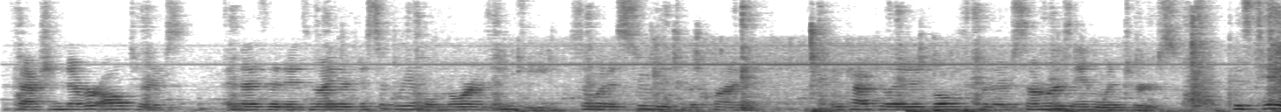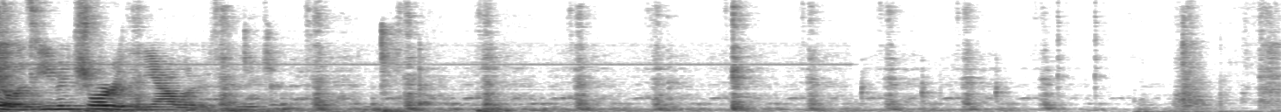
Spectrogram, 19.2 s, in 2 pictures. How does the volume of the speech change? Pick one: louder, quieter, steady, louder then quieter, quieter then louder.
louder.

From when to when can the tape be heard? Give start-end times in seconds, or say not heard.
not heard.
